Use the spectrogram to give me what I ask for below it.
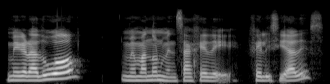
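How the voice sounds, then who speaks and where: Speaking unhurriedly in a medium-pitched, creaky but clean voice, a Mexican woman in her twenties recounts a story as a podcast guest. She's animated in the casual chat and performs the quoted dialogue. The studio-quality audio has no room sound.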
